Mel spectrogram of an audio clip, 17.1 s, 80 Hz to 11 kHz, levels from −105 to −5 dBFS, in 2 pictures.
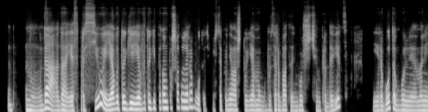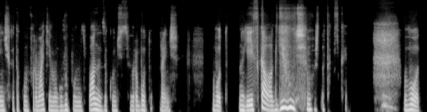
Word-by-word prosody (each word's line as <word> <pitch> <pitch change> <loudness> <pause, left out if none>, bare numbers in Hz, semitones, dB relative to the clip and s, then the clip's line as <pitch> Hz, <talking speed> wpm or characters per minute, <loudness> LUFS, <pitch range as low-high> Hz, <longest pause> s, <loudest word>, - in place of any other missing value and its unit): Н 145 - -4
д - - -15 0.2
Ну 135 -3 0
да, 150 -7 +5
да, 140 0 +3
я 130 +1 +2
спросила 200 - +1
и - - +7
я 155 +2 +6
в 180 - +4
итоге, 175 0 +4
я 165 0 +6
в 165 - -3
итоге 200 +2 +1
потом 195 +1 +2
пошла 205 +2 -3
туда 205 -1 +3
работать. 205 -9 -2
Просто 135 0 -10
я 140 - -1
поняла, 145 0 0
что 140 0 -6
я 140 0 0
мог 140 -2 -2
бы 140 0 -7
зарабатывать 140 -2 -2
больше, 135 0 -5
чем 130 -2 -6
продавец, 175 - -3 0.5
и 130 +1 -3
работа 175 +7 +3
в 140 - -5
более 135 -2 0
маленечко 135 -1 -1
таком 130 0 -7
формате. 140 +3 -3
Я - - -3
могу 130 0 -4
выполнить 130 -3 -5
план 155 0 +3
и - - -2
закончить 130 0 -8
свою 130 - -8
работу 135 0 -4
раньше. - - -6 0.7
Вот. 135 -3 -3 0.2
Но 140 - +1
я 135 +1 +3
искала 145 -1 +2
где 170 +10 +3
лучше, 200 -5 +3
можно 150 -3 -4
так - - -16
сказать. - - -18 1.0
Вот. 140 -4 +1
140 Hz, 195 wpm, -24 LUFS, 135-165 Hz, 1.0 s, и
